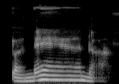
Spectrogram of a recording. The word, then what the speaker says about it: banana: a word like banana the peak is the second syllable ne'er and the other two but enough turn to schwa so instead of ban and now we get banana if you have a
